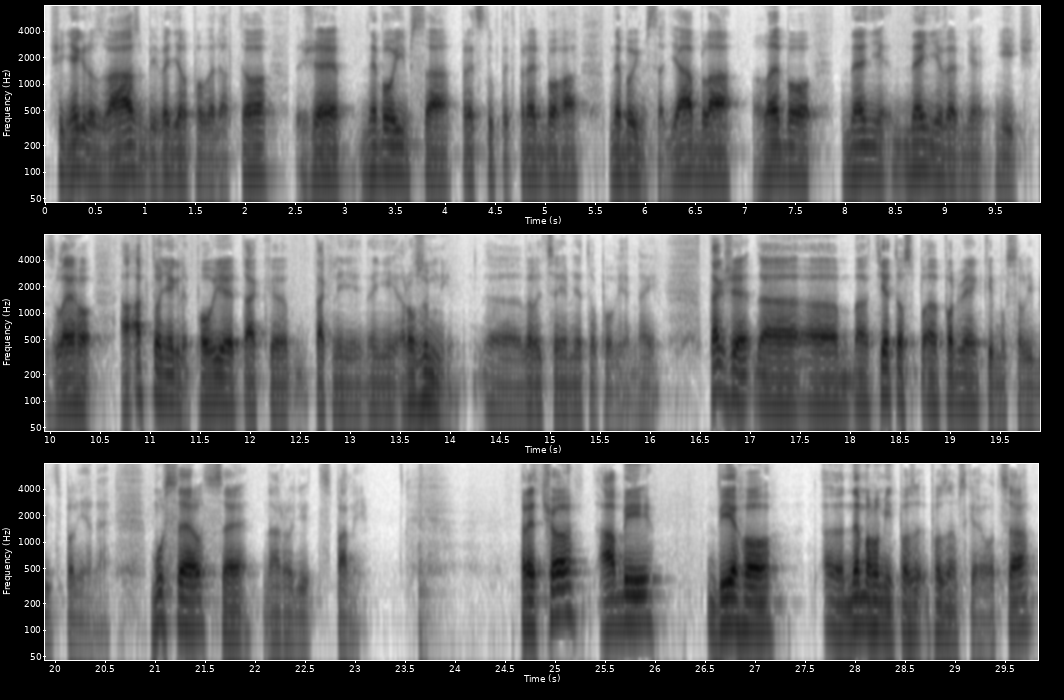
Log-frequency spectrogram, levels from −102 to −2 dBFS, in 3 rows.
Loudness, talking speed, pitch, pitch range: -21 LUFS, 115 wpm, 95 Hz, 85-100 Hz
